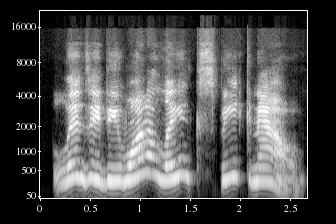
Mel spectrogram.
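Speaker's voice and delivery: high, loud call to a viewer. Real, not acted. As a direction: raise the voice to call someone. Calling out to a chat viewer.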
